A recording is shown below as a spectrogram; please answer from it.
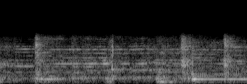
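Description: Acoustic guitar strummed in a steady rhythm, with a violin playing held notes along with it.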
